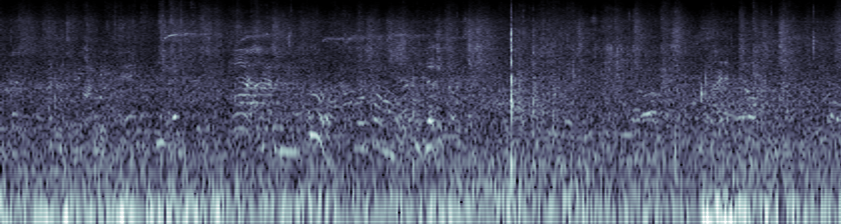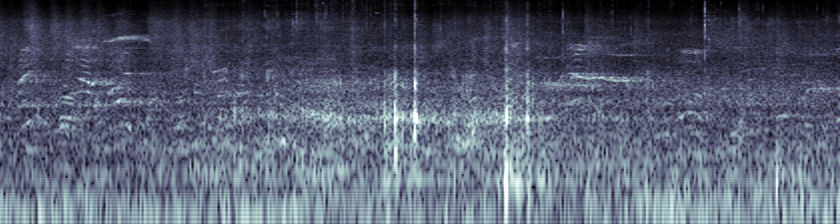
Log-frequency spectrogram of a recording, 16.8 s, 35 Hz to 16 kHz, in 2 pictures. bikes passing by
0:09.8 0:16.8

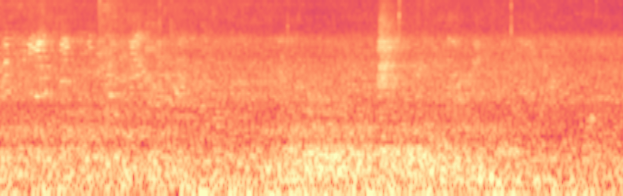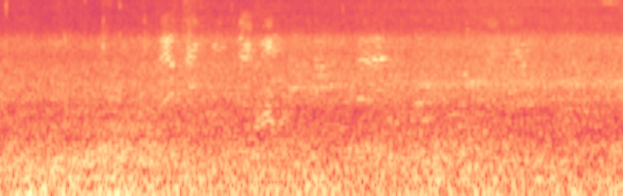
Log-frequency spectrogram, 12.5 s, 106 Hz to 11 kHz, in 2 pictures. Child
0:07.7 0:10.2

